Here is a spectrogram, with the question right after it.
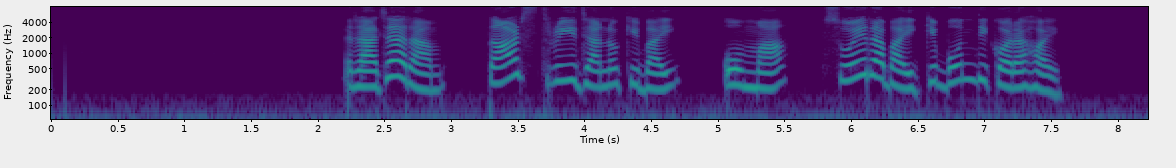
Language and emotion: Bengali, neutral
